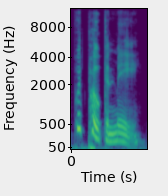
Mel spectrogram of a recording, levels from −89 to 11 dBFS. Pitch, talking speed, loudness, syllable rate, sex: 185 Hz, 190 wpm, -17 LUFS, 4.8 syllables/s, female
